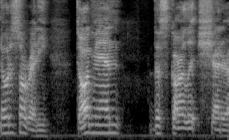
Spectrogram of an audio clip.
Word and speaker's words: Shedder: already Dogman the Scarlet shedar I've been pronouncing it uh shedar since the beginning of this video last video I was pronouncing Shredder cuz I thought there was an extra R after the E however I still think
